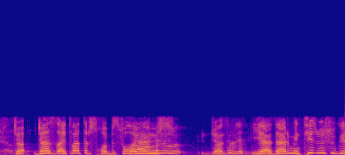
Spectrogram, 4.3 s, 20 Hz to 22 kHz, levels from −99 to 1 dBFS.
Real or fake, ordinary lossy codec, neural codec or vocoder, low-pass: real; none; none; 5.4 kHz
